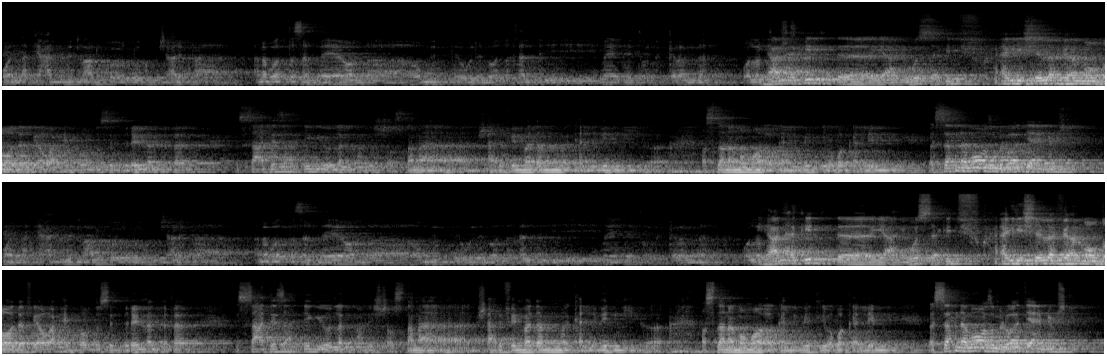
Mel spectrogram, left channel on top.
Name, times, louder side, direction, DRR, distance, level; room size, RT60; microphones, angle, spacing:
voice 1, 0.0-2.2 2.5-7.1 7.4-8.3 13.4-13.6, left 1 dB, 80° left, 1 dB, 1.7 m, -35 dB
voice 2, 7.6-21.7, right 1 dB, 35° right, 1 dB, 0.9 m, -24 dB
12.5 x 6.9 x 7.0 m, 2.1 s
head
